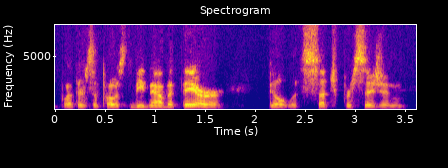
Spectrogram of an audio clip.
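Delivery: ordinary delivery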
